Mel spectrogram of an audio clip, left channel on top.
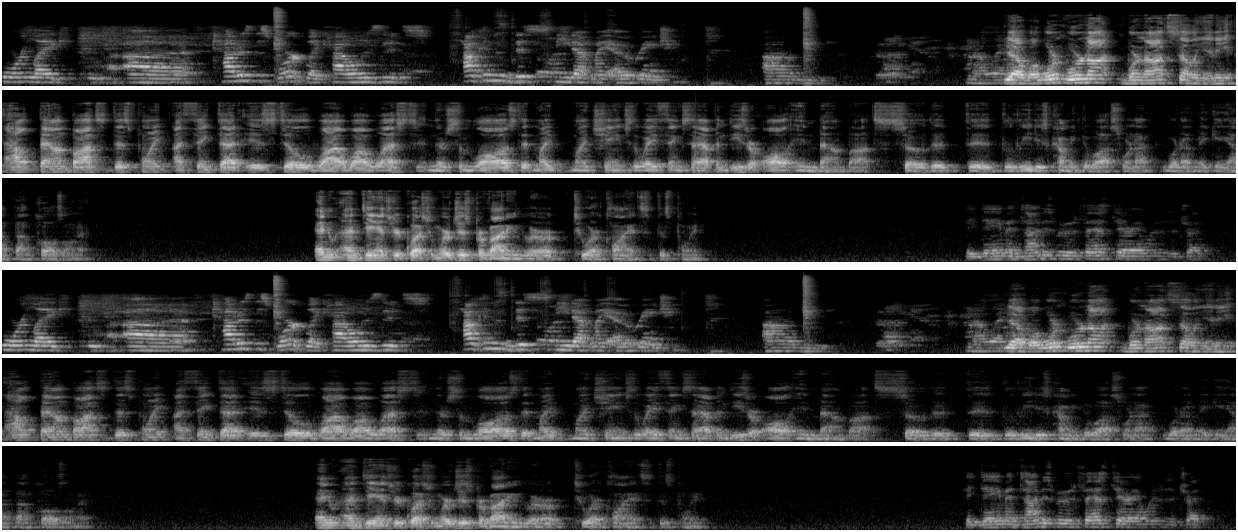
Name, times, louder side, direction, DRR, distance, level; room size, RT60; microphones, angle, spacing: voice 1, 0.0-4.3 4.6-7.2 7.6-8.2 8.7-9.2 9.6-10.1, right 2 dB, 5° right, 0.7 m, -26 dB
sound 1, 2.6-3.5 3.8-8.3, right 2 dB, 25° right, 1.3 m, -38 dB
voice 2, 10.0-25.5 27.8-31.6, left 4 dB, 60° left, 0.5 m, -22 dB
voice 3, 34.3-36.7, right 1 dB, 65° right, 0.7 m, -29 dB
2.9 x 2.3 x 3.8 m
head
